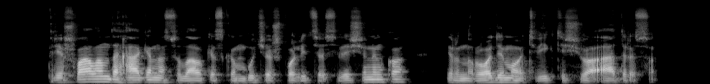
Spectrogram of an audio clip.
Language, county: Lithuanian, Kaunas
